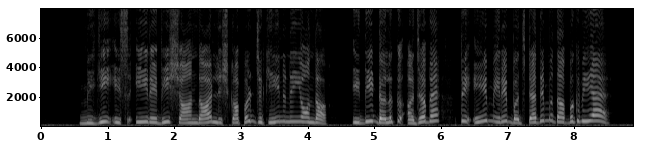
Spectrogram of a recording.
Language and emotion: Dogri, surprised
